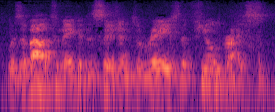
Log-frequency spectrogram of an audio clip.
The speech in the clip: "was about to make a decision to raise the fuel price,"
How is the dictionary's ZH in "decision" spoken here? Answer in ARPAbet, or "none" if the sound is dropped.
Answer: ZH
